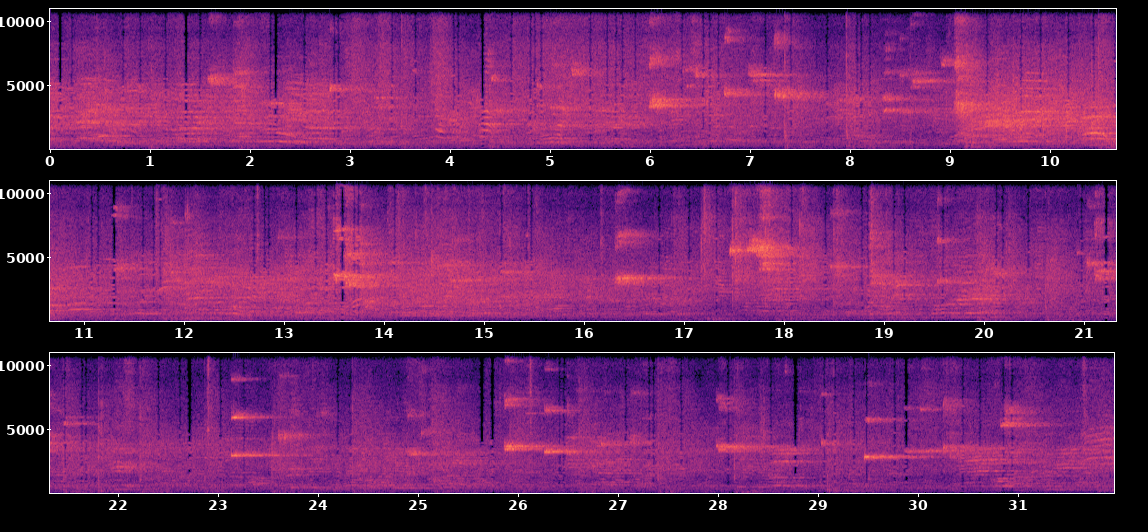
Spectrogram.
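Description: Basketball dribbled on a hardwood gym floor during live play, with players and spectators calling out in the echoing gym. Short, high squeaks are scattered throughout.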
